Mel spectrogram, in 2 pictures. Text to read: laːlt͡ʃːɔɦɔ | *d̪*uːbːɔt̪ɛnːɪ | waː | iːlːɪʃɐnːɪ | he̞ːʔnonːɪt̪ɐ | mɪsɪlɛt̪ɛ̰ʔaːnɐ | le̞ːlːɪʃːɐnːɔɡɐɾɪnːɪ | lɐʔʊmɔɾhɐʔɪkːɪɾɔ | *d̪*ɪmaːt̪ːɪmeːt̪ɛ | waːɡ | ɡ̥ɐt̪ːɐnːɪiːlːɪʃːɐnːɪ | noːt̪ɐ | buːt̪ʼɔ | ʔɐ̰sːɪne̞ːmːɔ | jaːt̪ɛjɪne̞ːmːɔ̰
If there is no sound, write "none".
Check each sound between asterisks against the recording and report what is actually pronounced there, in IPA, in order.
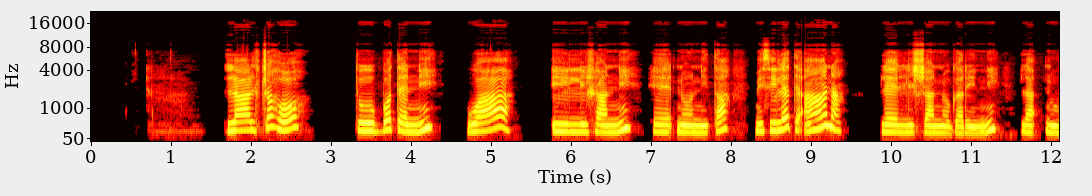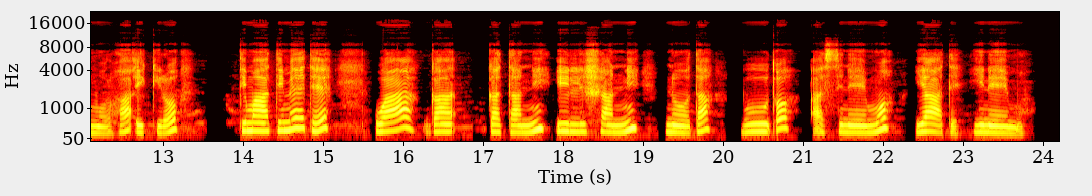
t̪, t̪

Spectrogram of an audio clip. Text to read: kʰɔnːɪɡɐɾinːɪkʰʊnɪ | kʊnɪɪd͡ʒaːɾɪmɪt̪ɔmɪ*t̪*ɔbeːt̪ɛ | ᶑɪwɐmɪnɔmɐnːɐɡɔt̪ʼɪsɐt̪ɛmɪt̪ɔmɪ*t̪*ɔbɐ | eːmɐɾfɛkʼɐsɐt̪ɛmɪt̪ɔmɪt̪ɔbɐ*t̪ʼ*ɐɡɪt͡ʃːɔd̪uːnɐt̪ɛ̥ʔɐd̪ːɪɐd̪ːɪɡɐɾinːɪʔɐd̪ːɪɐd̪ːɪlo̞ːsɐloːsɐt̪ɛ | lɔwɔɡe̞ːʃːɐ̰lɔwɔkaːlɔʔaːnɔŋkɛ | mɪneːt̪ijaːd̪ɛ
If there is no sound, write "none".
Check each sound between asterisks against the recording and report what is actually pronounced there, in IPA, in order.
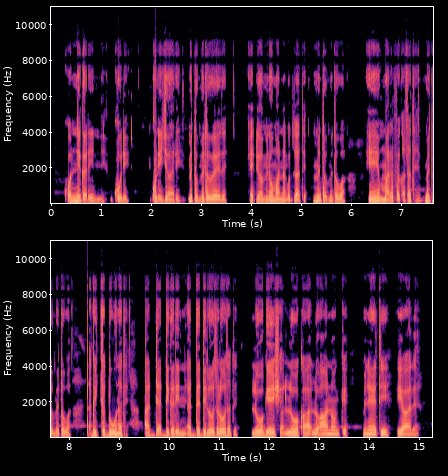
t̪, t̪, t̪ʼ

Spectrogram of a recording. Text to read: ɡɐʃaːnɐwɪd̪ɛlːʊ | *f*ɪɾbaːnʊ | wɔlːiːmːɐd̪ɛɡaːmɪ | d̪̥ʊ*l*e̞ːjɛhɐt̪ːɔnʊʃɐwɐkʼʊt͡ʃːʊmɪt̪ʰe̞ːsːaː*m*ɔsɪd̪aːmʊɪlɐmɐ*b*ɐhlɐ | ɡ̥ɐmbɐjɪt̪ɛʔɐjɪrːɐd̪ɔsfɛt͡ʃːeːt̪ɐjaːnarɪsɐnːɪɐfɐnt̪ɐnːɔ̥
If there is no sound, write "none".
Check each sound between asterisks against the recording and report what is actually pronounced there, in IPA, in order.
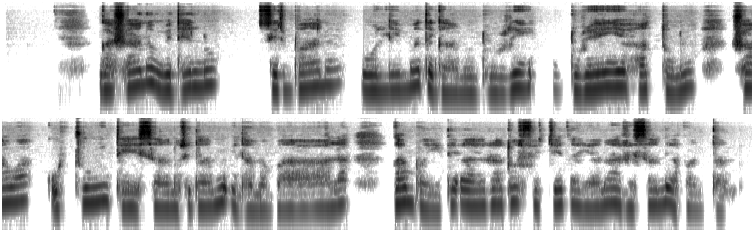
s, ɾ, n, b

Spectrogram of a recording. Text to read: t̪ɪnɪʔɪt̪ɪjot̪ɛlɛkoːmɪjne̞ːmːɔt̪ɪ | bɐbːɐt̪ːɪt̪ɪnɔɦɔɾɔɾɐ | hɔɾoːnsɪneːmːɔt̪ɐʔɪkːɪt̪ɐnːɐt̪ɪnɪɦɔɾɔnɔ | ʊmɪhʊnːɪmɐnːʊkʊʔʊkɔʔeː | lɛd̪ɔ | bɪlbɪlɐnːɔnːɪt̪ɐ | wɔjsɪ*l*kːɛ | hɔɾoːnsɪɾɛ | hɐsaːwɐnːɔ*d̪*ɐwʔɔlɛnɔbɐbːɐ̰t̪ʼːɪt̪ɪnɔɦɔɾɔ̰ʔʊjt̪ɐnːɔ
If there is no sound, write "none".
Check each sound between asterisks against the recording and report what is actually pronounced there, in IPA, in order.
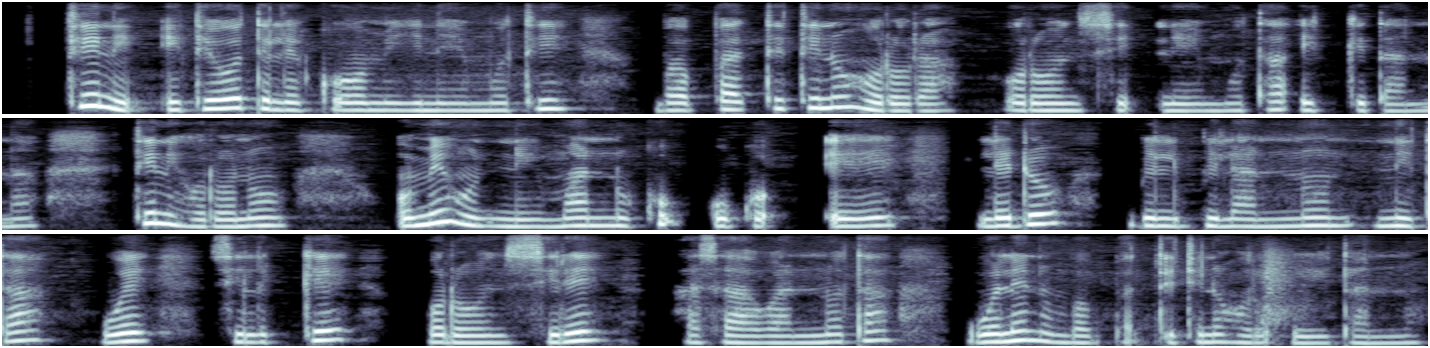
l, t̪

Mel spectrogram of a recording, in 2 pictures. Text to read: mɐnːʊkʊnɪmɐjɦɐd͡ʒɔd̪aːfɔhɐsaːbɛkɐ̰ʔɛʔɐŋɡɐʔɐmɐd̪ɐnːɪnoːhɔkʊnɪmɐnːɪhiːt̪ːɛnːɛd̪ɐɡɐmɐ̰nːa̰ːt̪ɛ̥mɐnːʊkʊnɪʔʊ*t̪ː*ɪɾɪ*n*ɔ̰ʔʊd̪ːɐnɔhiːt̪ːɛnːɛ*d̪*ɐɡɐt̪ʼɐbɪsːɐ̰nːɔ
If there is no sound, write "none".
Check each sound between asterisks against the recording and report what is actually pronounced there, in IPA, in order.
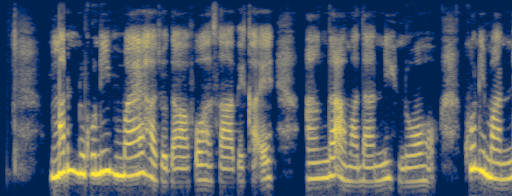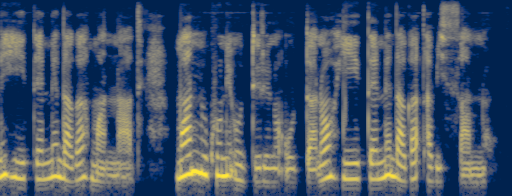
d̪ː, n, d̪

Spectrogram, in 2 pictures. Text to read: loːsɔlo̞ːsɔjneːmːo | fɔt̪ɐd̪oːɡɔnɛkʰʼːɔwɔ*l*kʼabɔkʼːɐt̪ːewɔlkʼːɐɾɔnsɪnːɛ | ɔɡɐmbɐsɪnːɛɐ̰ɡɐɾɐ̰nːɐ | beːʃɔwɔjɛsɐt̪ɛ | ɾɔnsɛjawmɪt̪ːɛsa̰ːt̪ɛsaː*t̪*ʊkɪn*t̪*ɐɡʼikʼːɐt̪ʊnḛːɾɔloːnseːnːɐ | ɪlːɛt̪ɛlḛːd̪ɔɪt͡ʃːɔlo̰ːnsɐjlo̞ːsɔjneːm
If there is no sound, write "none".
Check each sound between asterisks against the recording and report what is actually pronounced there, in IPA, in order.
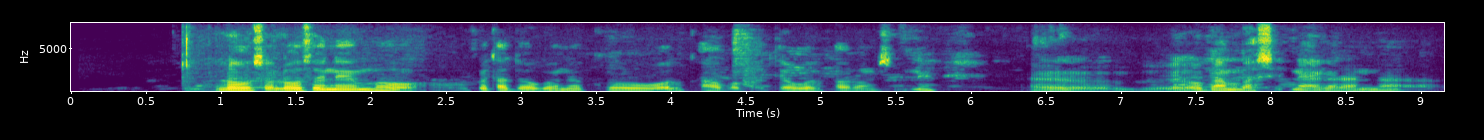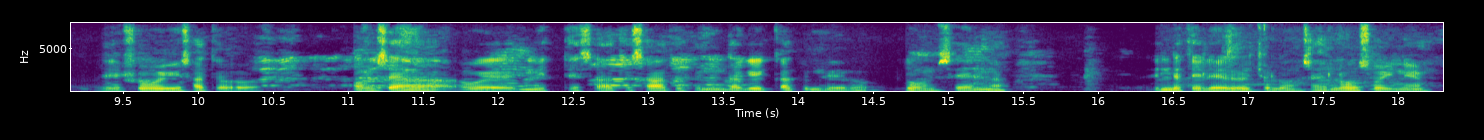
l, t̪, d̪

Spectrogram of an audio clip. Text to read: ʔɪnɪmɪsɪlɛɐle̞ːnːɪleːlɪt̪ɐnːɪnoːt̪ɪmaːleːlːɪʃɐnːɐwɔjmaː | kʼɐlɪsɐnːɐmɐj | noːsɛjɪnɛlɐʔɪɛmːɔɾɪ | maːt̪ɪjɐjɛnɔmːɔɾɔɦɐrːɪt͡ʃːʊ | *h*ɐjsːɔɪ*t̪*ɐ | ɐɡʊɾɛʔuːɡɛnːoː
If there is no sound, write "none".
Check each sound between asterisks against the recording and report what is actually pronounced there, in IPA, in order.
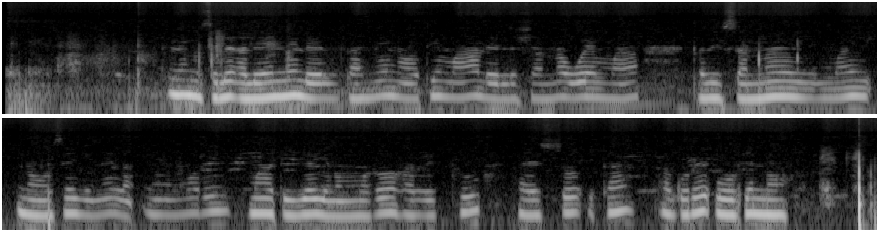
h, t̪

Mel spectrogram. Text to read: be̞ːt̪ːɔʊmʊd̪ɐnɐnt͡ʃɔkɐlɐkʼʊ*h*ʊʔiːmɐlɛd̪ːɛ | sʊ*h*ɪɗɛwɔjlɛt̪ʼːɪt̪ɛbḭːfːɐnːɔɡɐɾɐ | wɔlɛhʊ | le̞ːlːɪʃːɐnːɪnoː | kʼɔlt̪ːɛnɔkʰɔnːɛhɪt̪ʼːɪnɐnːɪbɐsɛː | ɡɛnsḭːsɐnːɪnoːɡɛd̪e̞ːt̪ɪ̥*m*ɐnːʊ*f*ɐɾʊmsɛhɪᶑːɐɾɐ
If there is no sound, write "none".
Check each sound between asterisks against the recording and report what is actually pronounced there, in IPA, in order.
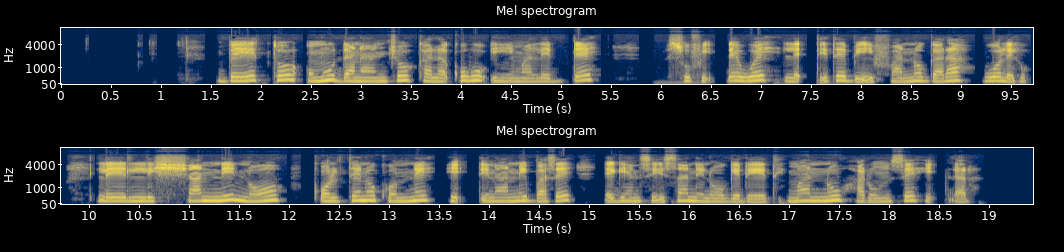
h, f, m, h

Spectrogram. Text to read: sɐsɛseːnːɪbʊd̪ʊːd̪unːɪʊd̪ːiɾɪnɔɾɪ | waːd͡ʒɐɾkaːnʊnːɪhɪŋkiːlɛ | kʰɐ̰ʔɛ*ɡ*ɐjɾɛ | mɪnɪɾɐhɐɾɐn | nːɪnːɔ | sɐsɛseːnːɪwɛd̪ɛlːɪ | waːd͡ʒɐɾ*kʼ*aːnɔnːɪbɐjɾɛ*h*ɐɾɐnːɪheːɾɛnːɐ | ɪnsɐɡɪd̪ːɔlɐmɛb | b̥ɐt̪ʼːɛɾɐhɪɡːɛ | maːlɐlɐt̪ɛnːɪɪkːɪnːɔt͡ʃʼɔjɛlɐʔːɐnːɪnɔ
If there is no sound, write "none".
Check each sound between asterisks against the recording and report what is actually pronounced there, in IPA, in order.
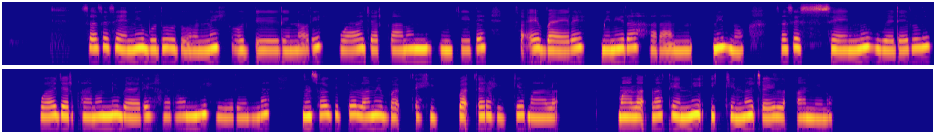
b, k, h

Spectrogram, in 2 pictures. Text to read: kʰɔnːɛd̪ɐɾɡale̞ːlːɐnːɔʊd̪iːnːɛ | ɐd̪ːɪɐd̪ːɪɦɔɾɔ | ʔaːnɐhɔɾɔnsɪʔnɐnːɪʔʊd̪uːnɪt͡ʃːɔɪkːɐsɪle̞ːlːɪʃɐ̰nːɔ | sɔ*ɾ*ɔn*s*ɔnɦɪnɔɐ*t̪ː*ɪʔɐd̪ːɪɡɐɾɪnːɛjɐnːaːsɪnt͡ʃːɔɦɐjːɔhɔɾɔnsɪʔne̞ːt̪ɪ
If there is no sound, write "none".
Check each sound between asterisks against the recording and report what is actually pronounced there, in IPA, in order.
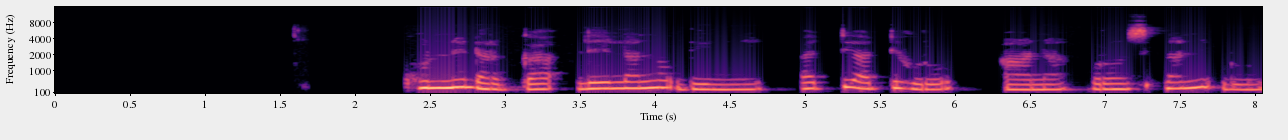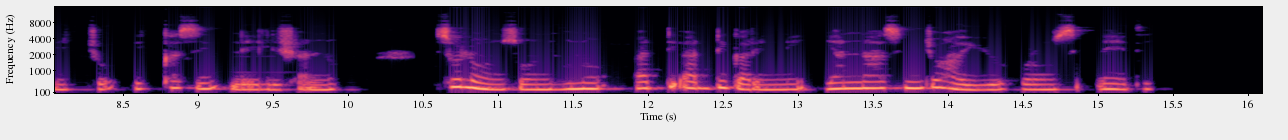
l, s, d̪ː

